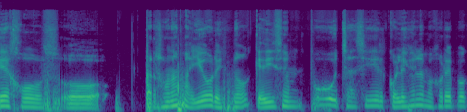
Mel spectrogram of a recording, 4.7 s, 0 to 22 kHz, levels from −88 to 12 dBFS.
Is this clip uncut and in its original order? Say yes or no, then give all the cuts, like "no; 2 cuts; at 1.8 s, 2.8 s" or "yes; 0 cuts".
yes; 0 cuts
